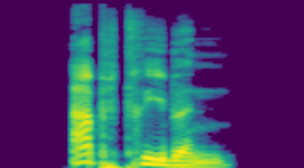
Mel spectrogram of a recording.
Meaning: inflection of abtreiben: 1. first/third-person plural dependent preterite 2. first/third-person plural dependent subjunctive II
- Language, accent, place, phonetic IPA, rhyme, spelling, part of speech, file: German, Germany, Berlin, [ˈapˌtʁiːbn̩], -aptʁiːbn̩, abtrieben, verb, De-abtrieben.ogg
